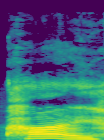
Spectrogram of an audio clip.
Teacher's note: notice that the I sound in hi is extended to show that Jane is very pleased to see Helen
